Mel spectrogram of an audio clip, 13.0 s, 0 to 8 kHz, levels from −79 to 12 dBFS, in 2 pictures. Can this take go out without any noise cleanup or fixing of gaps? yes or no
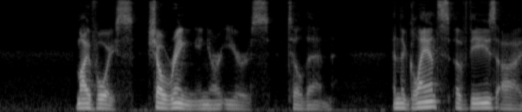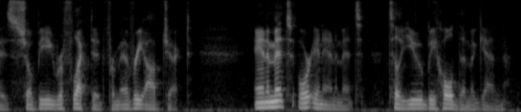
yes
